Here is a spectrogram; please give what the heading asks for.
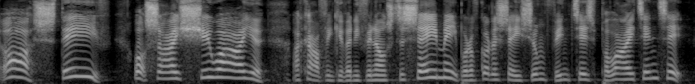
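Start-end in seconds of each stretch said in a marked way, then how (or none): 0.0-2.6 high, slow, strained politeness; high awkward small-talk voice. Retold or imitated. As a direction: squeak out a desperate question. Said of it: "And you're like".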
